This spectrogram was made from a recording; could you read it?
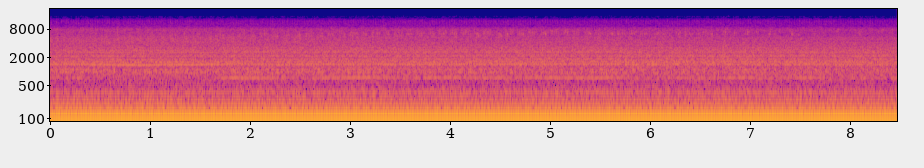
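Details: Normal smooth, even low idle with a steady rumble and no knocks or odd noises on an E46 BMW M3 at first start after an airbox failure, with a redesigned CSL airbox fitted but unclamped; the engine sounds healthy.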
